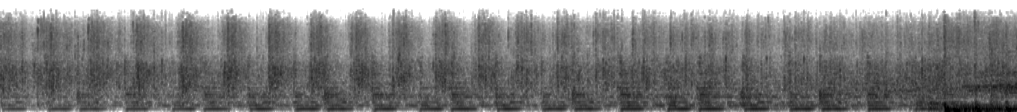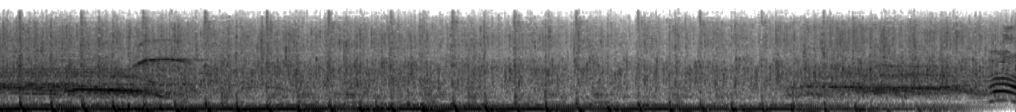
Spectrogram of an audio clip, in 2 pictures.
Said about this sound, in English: All right, here we go. Yeah, that means clap along.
